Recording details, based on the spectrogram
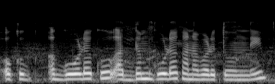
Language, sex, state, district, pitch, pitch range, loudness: Telugu, female, Telangana, Mahabubabad, 240 Hz, 225-255 Hz, -14 LUFS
